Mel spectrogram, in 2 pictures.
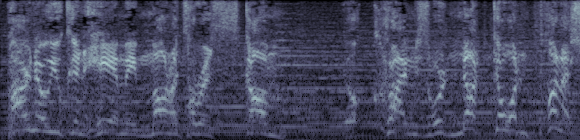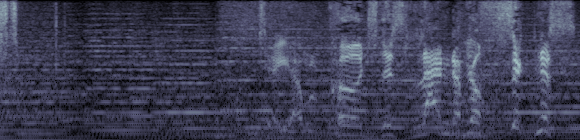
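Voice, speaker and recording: An actor playing a grim, vengeful warrior general in a fantasy game, declaiming with anguish. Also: male voice, high-pitched, sing-song, a little slow, creaky, music in the background, full character voice. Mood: furious. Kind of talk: dramatic game voice acting. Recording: long hall reverb.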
